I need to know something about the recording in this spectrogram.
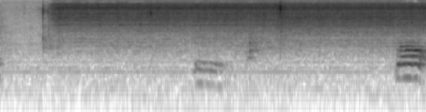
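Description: Battery-powered electric motor in a Lego Technic logging truck replica switched on about half a second in, then whirring steadily through its plastic gears as it drives the crane round.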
